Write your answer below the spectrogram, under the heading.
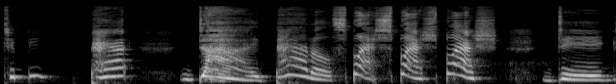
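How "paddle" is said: ordinary delivery, nothing marked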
